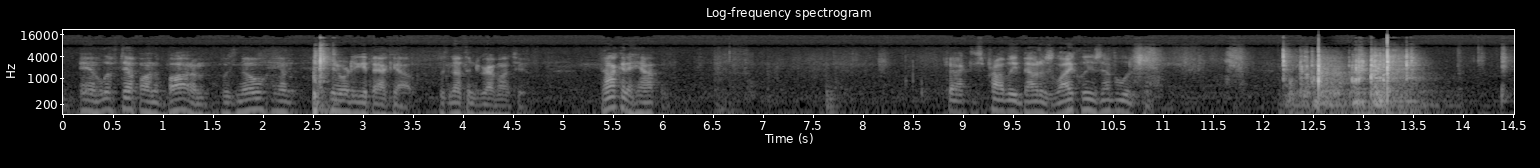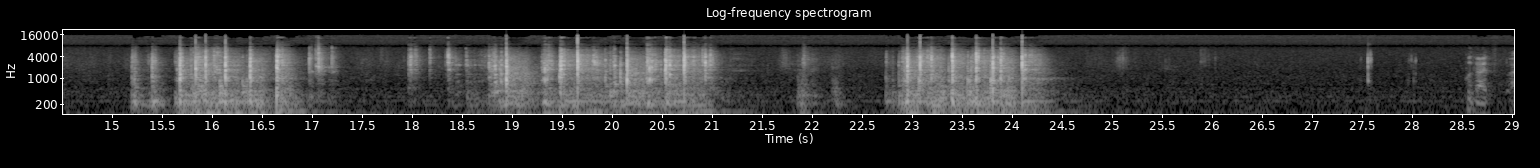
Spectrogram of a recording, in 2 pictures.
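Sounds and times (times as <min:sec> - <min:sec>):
wooden door rattling in frame: 0:12.2 - 0:13.7, 0:15.2 - 0:17.0, 0:18.5 - 0:21.1, 0:22.8 - 0:24.5.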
